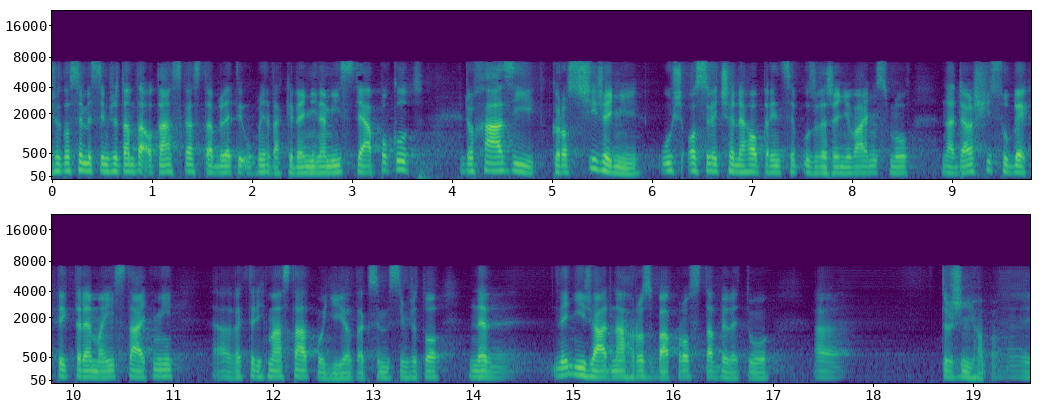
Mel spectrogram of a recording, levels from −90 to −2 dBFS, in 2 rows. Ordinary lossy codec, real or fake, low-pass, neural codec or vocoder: MP3, 48 kbps; fake; 7.2 kHz; codec, 16 kHz, about 1 kbps, DyCAST, with the encoder's durations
